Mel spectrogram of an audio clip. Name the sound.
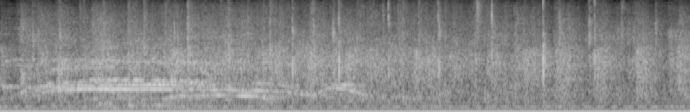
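studio audience applause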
